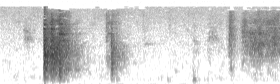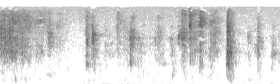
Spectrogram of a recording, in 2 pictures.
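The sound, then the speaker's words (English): Metal tongs lift cooked pieces out of an air fryer basket: a few sharp metallic clicks and taps, a brief scraping rustle, then more light clattering, all fairly quiet. “Let me get our tongs here, and we'll lift these out of the fry basket.”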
